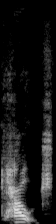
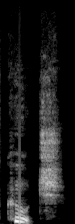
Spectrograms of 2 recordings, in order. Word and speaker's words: Couch: Portland, and look up any video on YouTube and look up Portland Couch Street. See how they pronounce it. It's Cooch.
